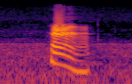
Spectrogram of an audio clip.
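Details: A single short, strained bleat from a deer calf calling its playmate, sliding steadily downward in pitch and rich in overtones, against quiet background hiss.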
